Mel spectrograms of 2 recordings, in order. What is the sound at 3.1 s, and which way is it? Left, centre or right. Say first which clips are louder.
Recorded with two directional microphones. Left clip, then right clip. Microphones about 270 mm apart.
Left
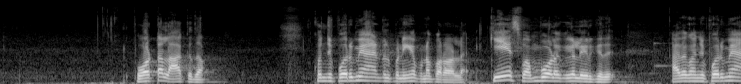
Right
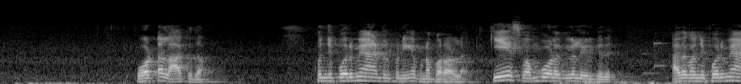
A man's voice: left 6 dB; left.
